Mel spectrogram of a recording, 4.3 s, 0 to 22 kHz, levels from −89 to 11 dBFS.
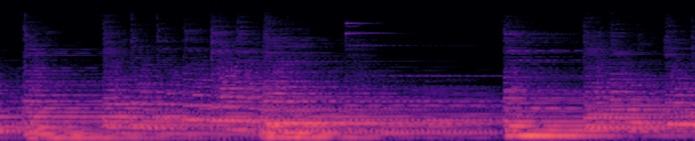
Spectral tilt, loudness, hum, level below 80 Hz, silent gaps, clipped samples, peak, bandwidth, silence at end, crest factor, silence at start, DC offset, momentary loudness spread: -8 dB/octave; -32 LUFS; none; -44 dBFS; none; under 0.1%; -16 dBFS; 13 kHz; 0 s; 14 dB; 0 s; under 0.1%; 10 LU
